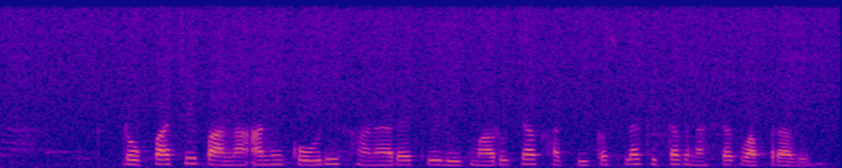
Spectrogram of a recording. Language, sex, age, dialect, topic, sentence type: Marathi, female, 18-24, Southern Konkan, agriculture, question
